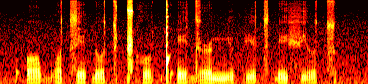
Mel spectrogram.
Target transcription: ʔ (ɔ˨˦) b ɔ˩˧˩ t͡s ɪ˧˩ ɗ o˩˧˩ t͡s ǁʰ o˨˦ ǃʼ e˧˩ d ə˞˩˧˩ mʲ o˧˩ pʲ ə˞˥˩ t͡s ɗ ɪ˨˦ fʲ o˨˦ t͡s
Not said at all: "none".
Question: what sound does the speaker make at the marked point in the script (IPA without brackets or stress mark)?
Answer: ɔ˩˧˩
